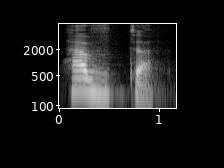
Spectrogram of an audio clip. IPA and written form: hæv.tə (have to)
